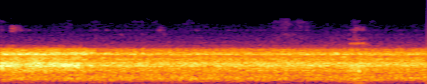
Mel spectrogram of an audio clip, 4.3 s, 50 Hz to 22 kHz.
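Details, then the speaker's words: Doppler and triplex Doppler on ultrasound in a missed abortion, titled 9 weeks, with embryo size matching 7 weeks: steady static with no heartbeat signal, embryonic death with the heart stopped. "Et quand j'allume le doppler, il n'y a pas de cœur qui bat, regarde ! [Bruits] Jouer du triplex n'a pas non plus un battement de coeur ! Rien, le cœur s'est arrêté !"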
